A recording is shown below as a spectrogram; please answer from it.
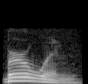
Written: Berwyn

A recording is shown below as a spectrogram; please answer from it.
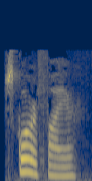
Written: scorifier

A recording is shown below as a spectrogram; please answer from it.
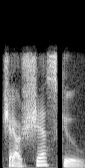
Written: Ceausescu

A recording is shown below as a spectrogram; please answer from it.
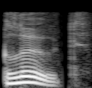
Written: glout

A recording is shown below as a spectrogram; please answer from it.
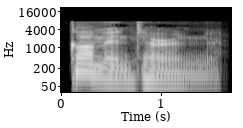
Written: komintern

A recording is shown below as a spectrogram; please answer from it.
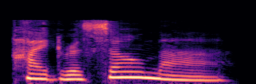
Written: hydrosoma

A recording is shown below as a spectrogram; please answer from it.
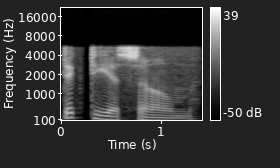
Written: dictyosome

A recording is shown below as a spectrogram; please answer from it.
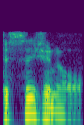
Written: decisional

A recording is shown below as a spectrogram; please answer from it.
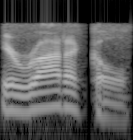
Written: erotical

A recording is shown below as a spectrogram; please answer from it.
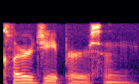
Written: clergyperson

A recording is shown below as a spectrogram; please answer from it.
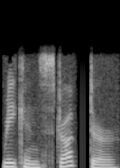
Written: reconstructor

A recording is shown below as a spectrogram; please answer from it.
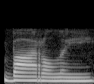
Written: bodily

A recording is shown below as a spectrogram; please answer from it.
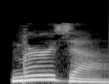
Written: mirza

